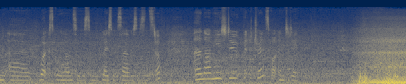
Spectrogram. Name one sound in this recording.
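A young woman talks with animation at close range.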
